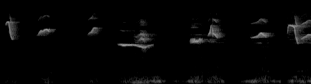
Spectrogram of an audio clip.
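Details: Young wild oriental magpie-robin practising its song: high sharp chirps, a clear whistled note, then varied scratchy warbled phrases repeated about every half second, with faint low background noise.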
